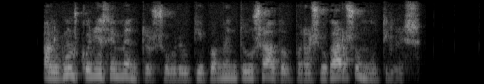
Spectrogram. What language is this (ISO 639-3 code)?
glg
